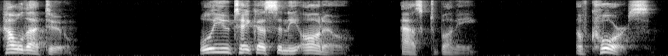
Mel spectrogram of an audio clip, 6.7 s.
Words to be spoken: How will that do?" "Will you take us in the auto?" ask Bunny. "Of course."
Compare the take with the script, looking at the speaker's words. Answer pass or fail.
fail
